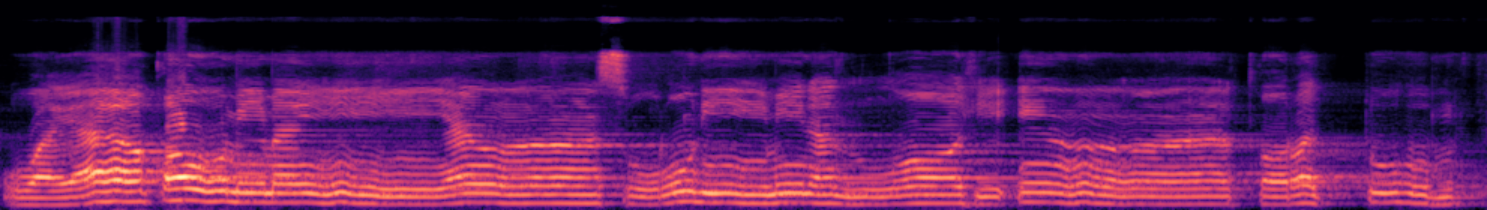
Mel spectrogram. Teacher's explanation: دال تا کے ساتھ مدغم ہو جائے گا، تا کے ساتھ مدغم ہو جائے گا، یعنی دال کو نہیں پڑھیں گے، تا کو پڑھیں گے۔ تو اس کو ادغام متجانسین کہتے ہیں، اس کو بغیر غنہ کے پڑھتے ہیں، اس طرح سے۔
